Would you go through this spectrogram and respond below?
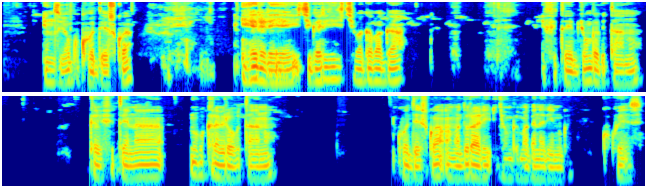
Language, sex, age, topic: Kinyarwanda, male, 18-24, finance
